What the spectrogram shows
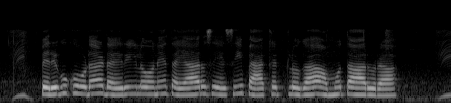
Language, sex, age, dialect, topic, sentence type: Telugu, female, 46-50, Utterandhra, agriculture, statement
